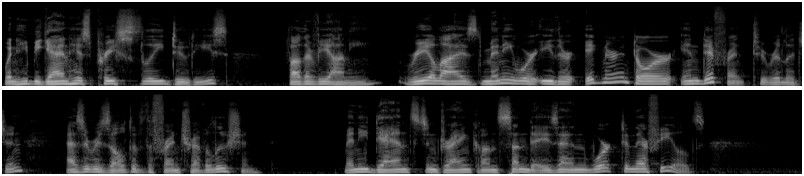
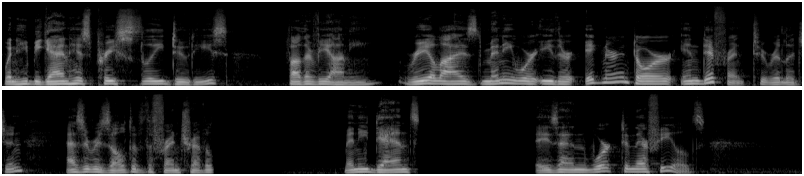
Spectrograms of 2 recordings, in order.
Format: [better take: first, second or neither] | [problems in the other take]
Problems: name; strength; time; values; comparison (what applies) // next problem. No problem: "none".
first | audio cutting out; at 10 s for 0.5 s and at 12 s for 1 s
